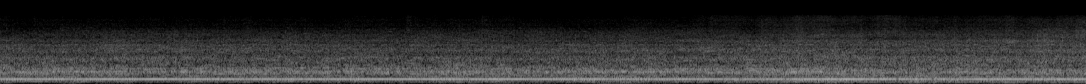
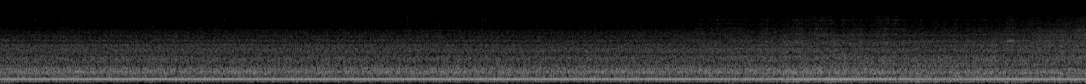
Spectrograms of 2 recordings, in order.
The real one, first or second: second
